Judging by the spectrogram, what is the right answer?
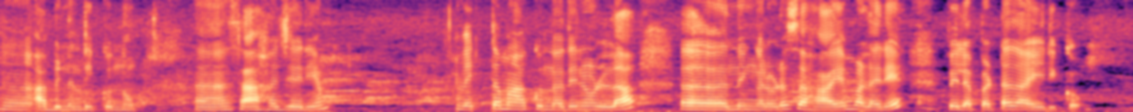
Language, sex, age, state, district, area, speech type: Malayalam, female, 18-30, Kerala, Kozhikode, rural, spontaneous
